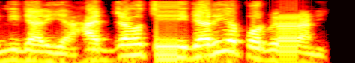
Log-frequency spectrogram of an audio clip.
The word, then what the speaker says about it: Cnidaria: নিডারিয়া বানানটা কিন্তু এরকম, CNIDARIA, নিডারিয়া।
